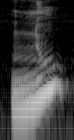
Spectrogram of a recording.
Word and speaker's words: nous: if you remember correctly, so final S is not pronounced here. Okay, and then this O-N, so it's a nasal and it goes in your nose and it goes like on. All right, so you don't hear any N, so it's really on.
